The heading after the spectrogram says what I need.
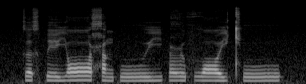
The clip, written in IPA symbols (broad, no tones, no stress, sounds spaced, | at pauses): k əː x p ɪː j ɔː ħ ʌ ŋ p uː j | ʕ u f v ɔː j cʰ uː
